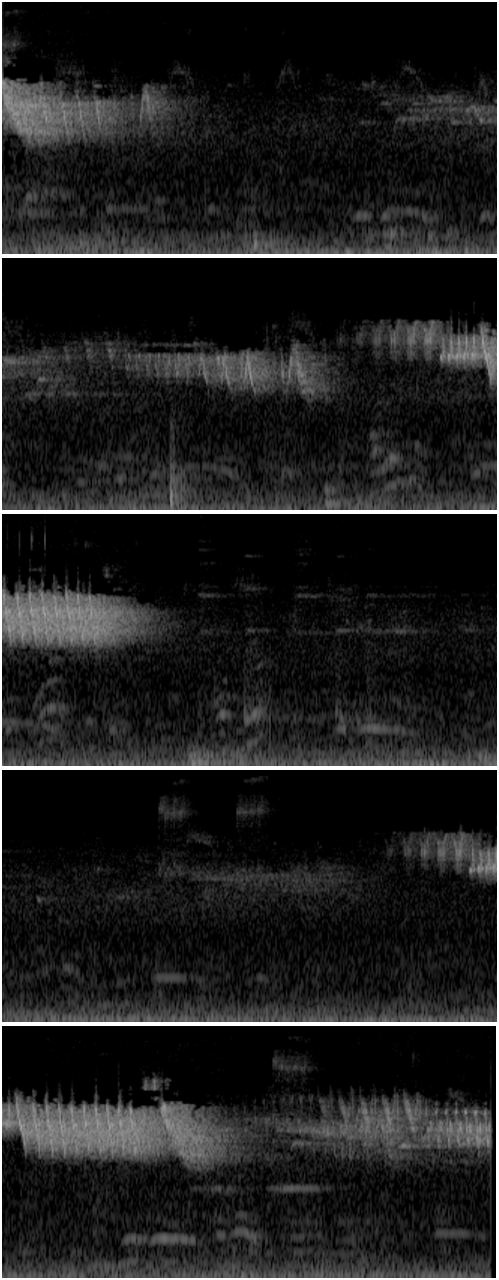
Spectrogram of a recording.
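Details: Feeding-time calls of a baby squirrel: high, rapid chittering squeals rise into two loud bursts separated by a long, softer stretch of faint squeaks, over steady low background noise.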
